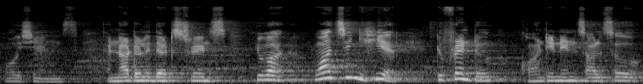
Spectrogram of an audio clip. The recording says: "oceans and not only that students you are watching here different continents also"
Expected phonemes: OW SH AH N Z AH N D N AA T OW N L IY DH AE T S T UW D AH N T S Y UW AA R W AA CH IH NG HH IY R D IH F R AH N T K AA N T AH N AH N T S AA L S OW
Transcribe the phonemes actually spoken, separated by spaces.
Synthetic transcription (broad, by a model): OW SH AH N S AH N D N AA T OW N L IY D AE T S T UW D AH N T S Y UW AA R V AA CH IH NG HH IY R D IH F R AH N T K AA N T AH N AH N T S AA L S OW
